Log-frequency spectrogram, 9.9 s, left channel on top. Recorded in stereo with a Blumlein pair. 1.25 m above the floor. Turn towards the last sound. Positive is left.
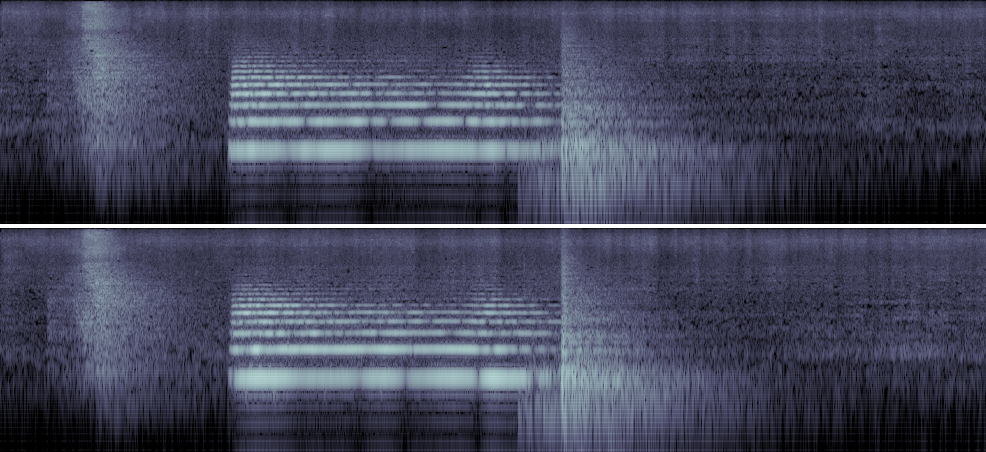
turn(degrees=-20)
